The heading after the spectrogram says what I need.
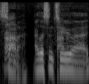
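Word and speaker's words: Sara Ramirez: kevin had said i think you're like well sarah ramirez which also i will say not only did we miss gender uh the actor's name is pronounced sada ramirez it's sada i listened to uh an interview with michael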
